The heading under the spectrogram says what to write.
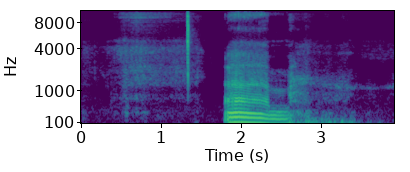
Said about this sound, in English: Hey, there's a dog. There is a dog.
